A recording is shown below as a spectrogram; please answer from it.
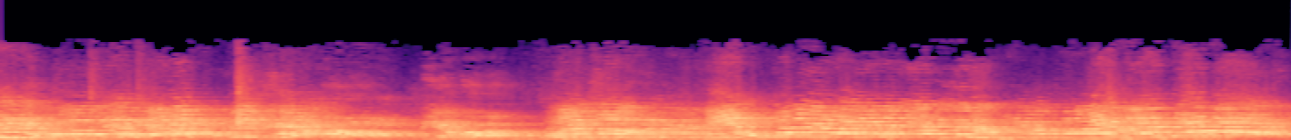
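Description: Ringside voices shouting at the boxers during a bout: several raised, high-pitched voices calling out without pause, overlapping each other.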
